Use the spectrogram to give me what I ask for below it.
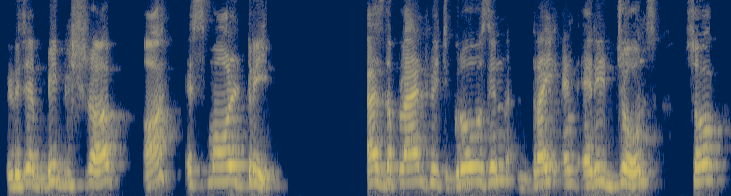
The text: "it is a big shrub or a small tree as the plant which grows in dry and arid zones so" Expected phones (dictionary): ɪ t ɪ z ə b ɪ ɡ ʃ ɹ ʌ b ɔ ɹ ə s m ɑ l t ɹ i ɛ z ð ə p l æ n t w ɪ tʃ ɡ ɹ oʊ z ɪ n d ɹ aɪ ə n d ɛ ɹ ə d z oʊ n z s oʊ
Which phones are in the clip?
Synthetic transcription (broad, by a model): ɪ t ɪ z ə b ɪ ɡ ʃ ɹ ʌ b ɔ ɹ ə s m ɑ l t ɹ i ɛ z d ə p l æ n t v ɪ tʃ ɡ ɹ oʊ z ɪ n d ɹ aɪ ə n d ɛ ɹ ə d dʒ oʊ n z s oʊ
